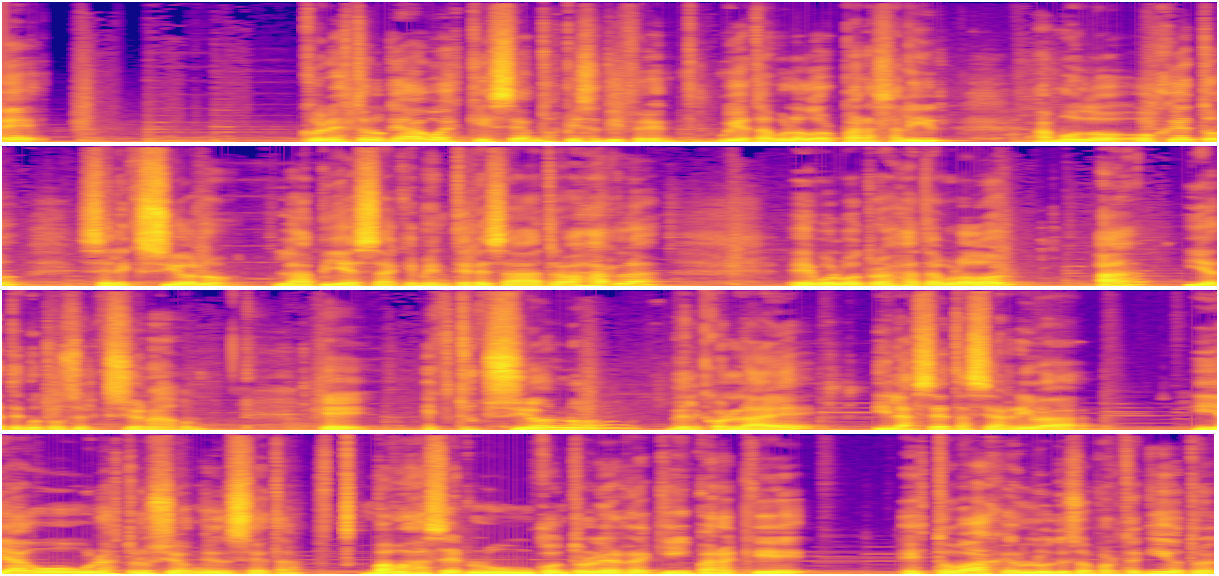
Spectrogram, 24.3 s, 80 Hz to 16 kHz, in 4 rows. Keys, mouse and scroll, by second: 5.8 right click, 6.3 right click, 6.8 right click, 7.3 right click, 8.8-9.1 middle drag, 9.1 Tab, 12.9 middle click, 13.7 e, 19.3 middle click, 20.1-21.3 scroll up 1, 21.3 ctrl+r.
